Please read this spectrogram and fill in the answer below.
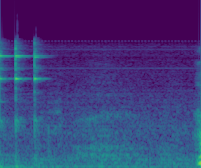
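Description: Paintbrush clinking rapidly against a ceramic palette while mixing watercolour paint, about six ringing clinks a second, stopping about half a second in.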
